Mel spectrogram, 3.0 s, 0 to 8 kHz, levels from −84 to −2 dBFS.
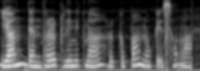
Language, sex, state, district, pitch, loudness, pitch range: Garo, female, Meghalaya, West Garo Hills, 225 Hz, -19 LUFS, 215-250 Hz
